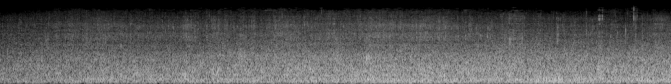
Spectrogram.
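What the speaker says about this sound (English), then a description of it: "we have the Frontenac coming down from Lake Huron into the St. Clair River" Steady broad wash of wind and water by the St. Clair River as the 729-foot bulk carrier Frontenac passes, a continuous even rushing with no distinct engine note standing out.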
